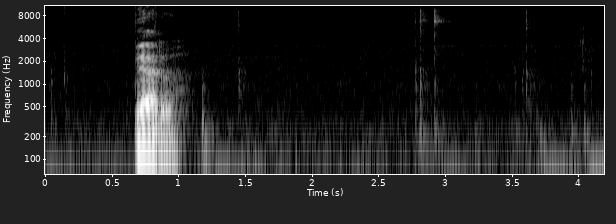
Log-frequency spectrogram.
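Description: A man's voice says one short word about a second in. Then a quiet room with a few faint clicks near the end.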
